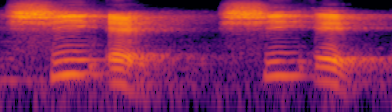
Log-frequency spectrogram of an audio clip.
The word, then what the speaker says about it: xie: फिर अगर इसके साथ हम ई को ऐड कर ले, XIE, इसको अगर हम ई को एक XI के साथ ऐड कर दे यानी जमा कर दे, तो इसके साथ हमारा दूसरा एक लफ्ज़ आता है शी ए यानी शी ए, और इसको हम प्रोनाउंस करेंगे शी ए उर्दू में। जिस तरह हम चाइनीज़ ज़ुबान में हम उसको शी ए प्रोनाउंस करते हैं।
